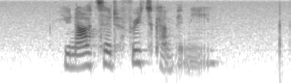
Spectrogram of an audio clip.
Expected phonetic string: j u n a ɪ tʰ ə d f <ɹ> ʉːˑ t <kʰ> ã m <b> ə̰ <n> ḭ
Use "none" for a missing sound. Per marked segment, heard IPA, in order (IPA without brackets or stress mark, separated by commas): ɹ, kʰ, p, n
